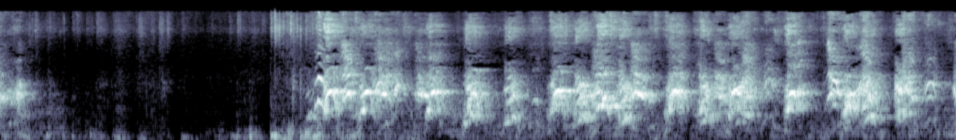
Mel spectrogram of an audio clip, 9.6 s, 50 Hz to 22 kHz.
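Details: Seven-week-old Yorkshire Terrier foster puppies indoors with their mother, alongside a 15-week-old Golden Retriever mix foster puppy; near silence for about two and a half seconds, then dense, overlapping high-pitched yips and barks that run on without a break.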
